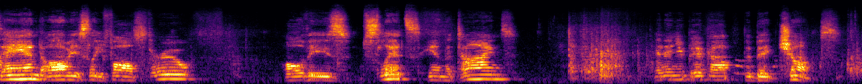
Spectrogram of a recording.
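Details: Adult man with vocal cord paralysis from surgical nerve damage in the throat, possibly temporary, making talking hard; vocal cord paralysis.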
